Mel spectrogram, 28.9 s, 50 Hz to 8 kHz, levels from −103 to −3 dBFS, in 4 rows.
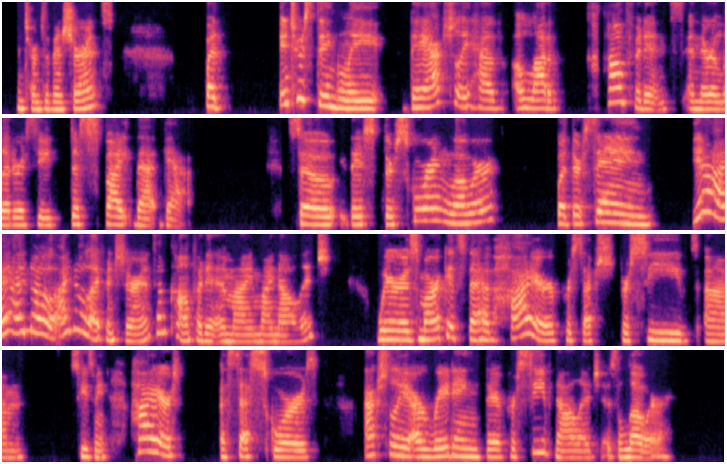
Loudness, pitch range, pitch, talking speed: -17 LUFS, 195-255 Hz, 215 Hz, 130 wpm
